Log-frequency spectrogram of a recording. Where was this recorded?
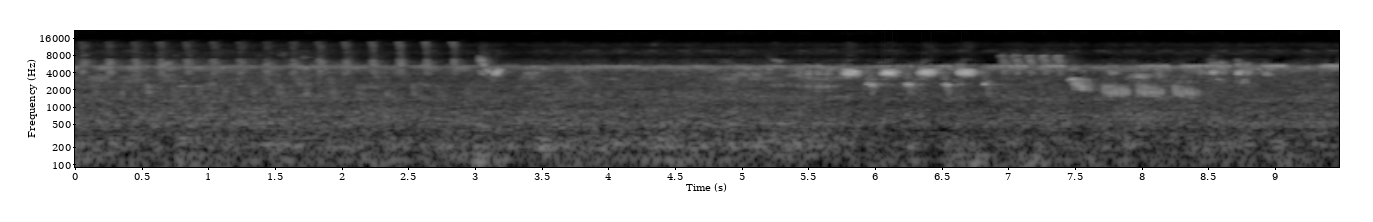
in a park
